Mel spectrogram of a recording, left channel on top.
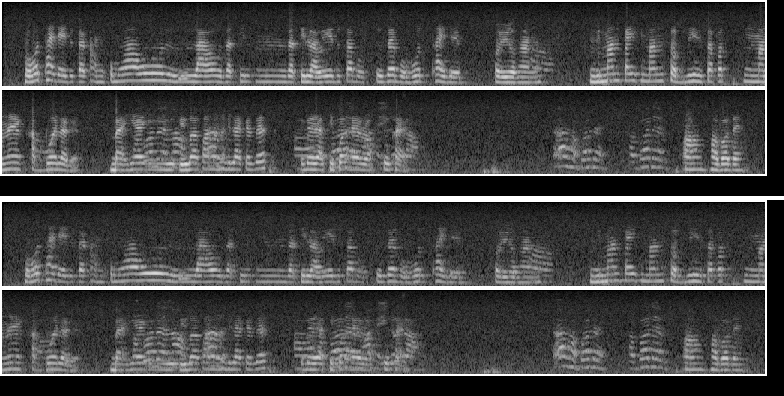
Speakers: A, on the left; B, on the right.
A: বহুত ঠাইত এই দুটা কাম কোম। লাও ল লাও জাতি উম্ <inaudible> জাতি লাও এই দুটা বস্তু যে বহুত ঠাই দে। শৰীৰৰ কাৰণে
B: অ
A: যিমান। পাই সিমান চব্জি হিচাপত। উ মানে খাবই
B: অ
A: লাগে, বাহিৰা
B: হ'ব দে ন
A: <inaudible>
B: অ
A: মানুহ বিলাকে যে এই
B: অ হ'ব
A: ৰাতিপুৱা
B: দে
A: সেই
B: মই
A: ৰসটো
B: হেৰিলৈ
A: খায়।
B: যাওঁ
A: উ <inaudible>
B: অ হ'ব দে, হ'ব দ।
A: অ হ'ব দে <inaudible>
